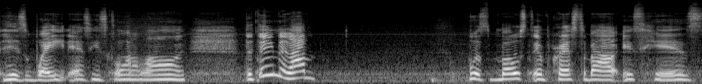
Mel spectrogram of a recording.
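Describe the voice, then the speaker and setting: Over noticeable background noise, a woman with a Southern US accent speaks at a fairly slow pace with fairly even intonation and long, frequent pauses. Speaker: book reviewer. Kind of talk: casual talk to camera. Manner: conversational, hesitant.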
